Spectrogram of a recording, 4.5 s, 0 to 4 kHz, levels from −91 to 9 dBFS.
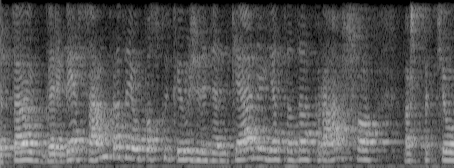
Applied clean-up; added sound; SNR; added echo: none; none; none; none.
